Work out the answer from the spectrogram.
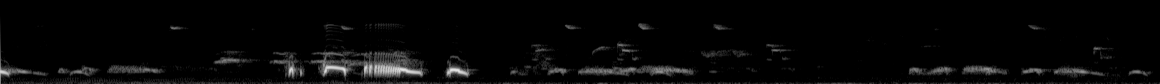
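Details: Spotted dove as decoy, cooing to draw in other doves: soft wavering low coos, one loud phrase of sharp notes and a long rough coo, then more gentle murmuring with faint high chirps.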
